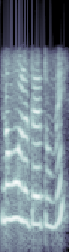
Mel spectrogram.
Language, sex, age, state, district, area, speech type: Marathi, female, 18-30, Maharashtra, Yavatmal, urban, conversation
